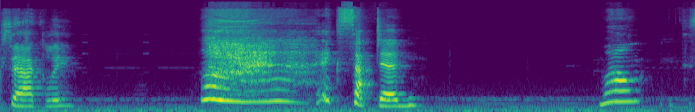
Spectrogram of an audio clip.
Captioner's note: sigh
